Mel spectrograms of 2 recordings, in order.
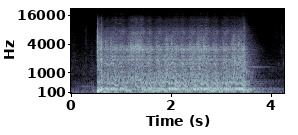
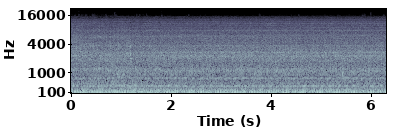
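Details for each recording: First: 1963 Chevrolet Impala SS V8, sitting 35+ years, spark plugs back in, fuel shot in: starter churns slowly with a labored rhythm for about three seconds without catching; tired battery causing slow cranking. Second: 1963 Chevrolet Impala SS V8, sitting 35+ years, after fixing a fuel-line leak with a proper crush washer: steady, even idle with a smooth low rumble and no misses or stumbles; engine running healthy.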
